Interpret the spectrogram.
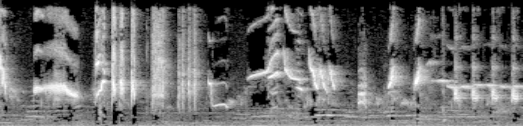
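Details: Oriental magpie-robin from Salatiga, once placed third in a contest, pours out song: sweet whistles, harsh buzzy bursts and a final run of quick repeated clear notes.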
